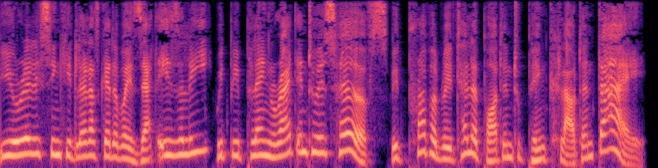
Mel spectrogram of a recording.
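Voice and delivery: high, urgent objection; high-voiced heroine shooting down the idea; exasperated young heroine. A narrator's reading. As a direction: argue it back heatedly, pitch well up.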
